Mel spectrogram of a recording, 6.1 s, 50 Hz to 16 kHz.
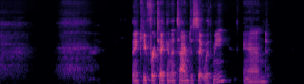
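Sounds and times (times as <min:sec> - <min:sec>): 
deep heavy breath: 0:00.0 - 0:02.0
speech: 0:02.6 - 0:05.4.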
